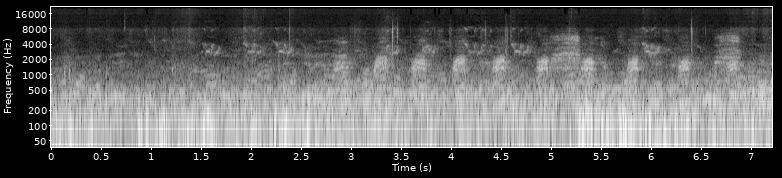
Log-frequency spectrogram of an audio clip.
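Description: Ducks at a busy poultry and bird market quack in a quick run of repeated calls, set against constant crowd chatter and market noise.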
